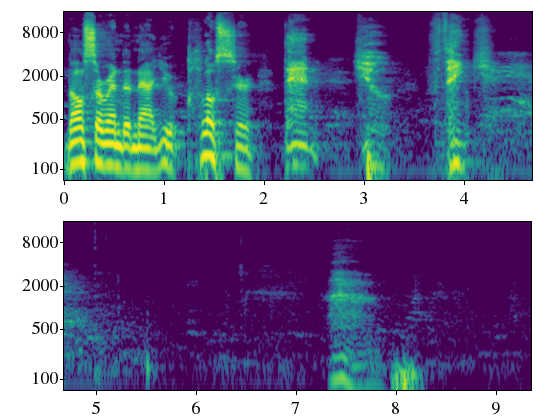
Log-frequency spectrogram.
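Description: A middle-aged man preaches forcefully through a microphone in a large echoing hall.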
